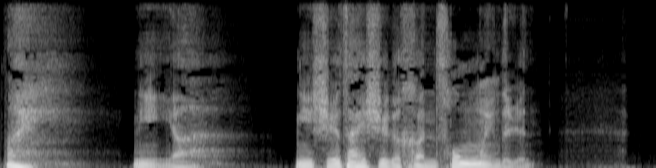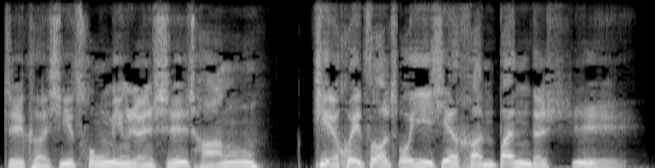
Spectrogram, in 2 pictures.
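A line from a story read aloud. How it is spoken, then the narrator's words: Sighing. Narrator (Chinese): 云姬叹了一口气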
